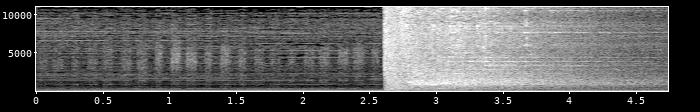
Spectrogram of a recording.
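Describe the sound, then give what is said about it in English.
A steady low car engine rumble is cut off by a sudden, loud crash as the car hits a tree, with shattering debris that rings out and slowly fades. There is no talking. “A car brushes by you and crashes into a tree.”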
